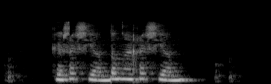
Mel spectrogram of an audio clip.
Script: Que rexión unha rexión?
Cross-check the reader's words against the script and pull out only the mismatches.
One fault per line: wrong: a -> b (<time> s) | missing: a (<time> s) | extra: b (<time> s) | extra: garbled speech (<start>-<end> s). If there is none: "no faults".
no faults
